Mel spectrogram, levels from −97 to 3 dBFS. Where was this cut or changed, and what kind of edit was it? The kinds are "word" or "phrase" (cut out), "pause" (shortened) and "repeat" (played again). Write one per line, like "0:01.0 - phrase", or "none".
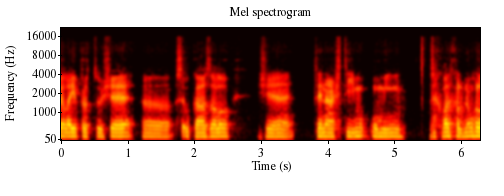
none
